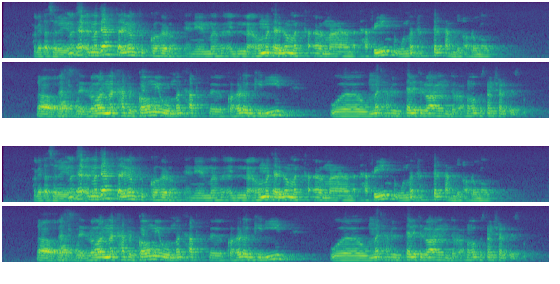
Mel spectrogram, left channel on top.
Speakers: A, on the right; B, on the right.
A: حاجات اثريه
B: متا-
A: مثلا
B: متاحف تقريبا في القاهرة يعني ما- ال- هما تقريبا متح... ما- متحفين والمتحف التالت عند الأهرامات
A: اه
B: بس
A: عارفه
B: اللي
A: اه
B: هو المتحف القومي ومتحف القاهرة الجديد و- والمتحف
A: مم.
B: التالت اللي هو عند الأهرامات بس أنا مش عارف اسمه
